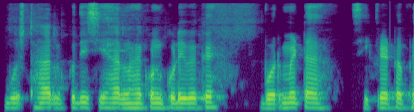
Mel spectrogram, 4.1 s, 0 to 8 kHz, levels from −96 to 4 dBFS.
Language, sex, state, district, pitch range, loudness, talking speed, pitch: Kannada, male, Karnataka, Bijapur, 125-130 Hz, -18 LUFS, 160 wpm, 130 Hz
